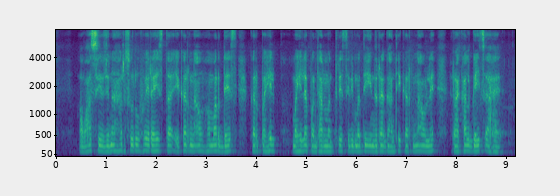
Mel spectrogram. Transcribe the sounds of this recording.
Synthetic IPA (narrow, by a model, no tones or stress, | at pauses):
aʋaːsjoːd͡ʒnaɦəɾsuɾuɦoeɾəɦist̪əeːkəɾnaːwɦəməɾd̪eːskəɾpəɦɪlməɦɪlapɾəd̪ʱaːnmə̃nt̪ɾiʃɾimət̪iɪ̃nd̪ɾaɡãːnd̪ʱikəɾnaːwleɾakʰəlɡəisaɦɛː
